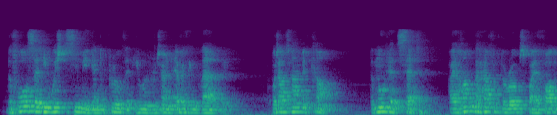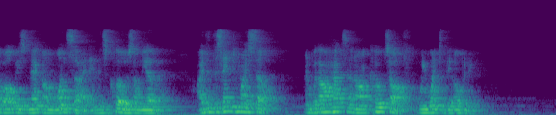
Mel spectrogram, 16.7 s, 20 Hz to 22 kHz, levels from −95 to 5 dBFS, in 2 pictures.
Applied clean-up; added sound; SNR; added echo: none; none; none; reverberation time 0.8 s.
